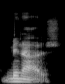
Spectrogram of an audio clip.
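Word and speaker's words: Minhaj: hell that is because you're not pronouncing his name right I think it's just Hassan Minaj he uh he has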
